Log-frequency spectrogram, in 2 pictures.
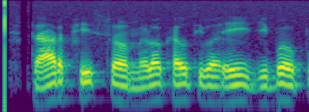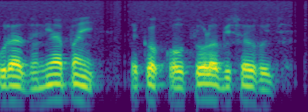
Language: Odia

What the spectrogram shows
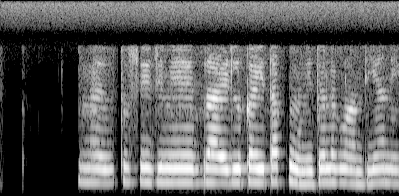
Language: Punjabi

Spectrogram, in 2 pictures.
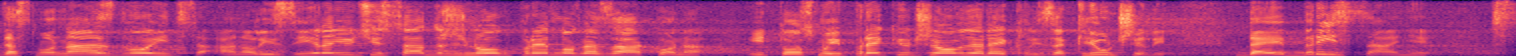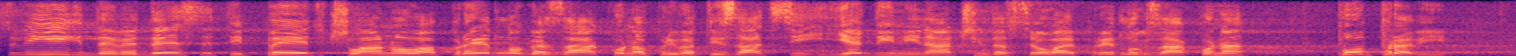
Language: Serbian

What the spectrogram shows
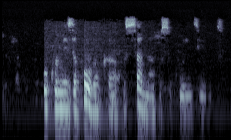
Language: Kinyarwanda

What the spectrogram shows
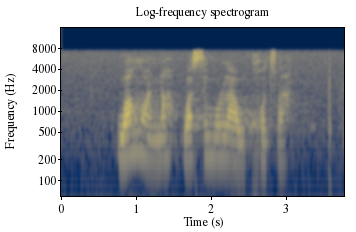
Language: Tswana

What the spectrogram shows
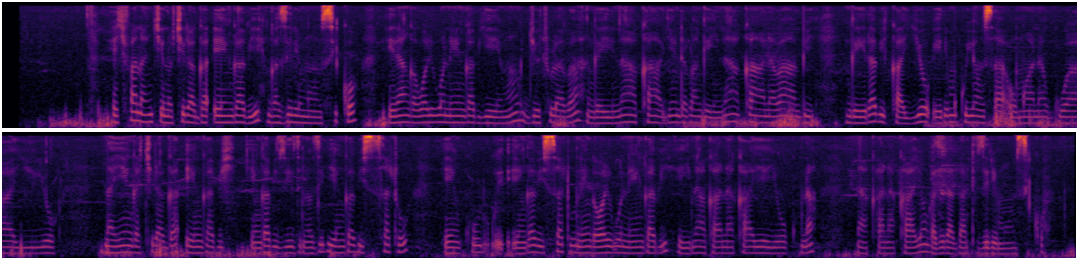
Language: Ganda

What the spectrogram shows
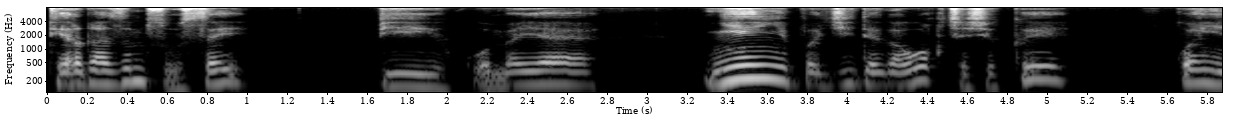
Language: Ngas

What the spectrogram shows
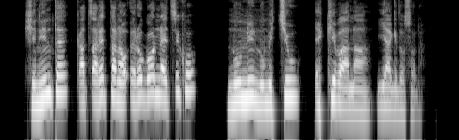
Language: Gofa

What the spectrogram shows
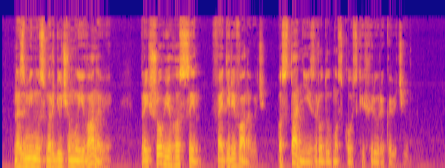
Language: Ukrainian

